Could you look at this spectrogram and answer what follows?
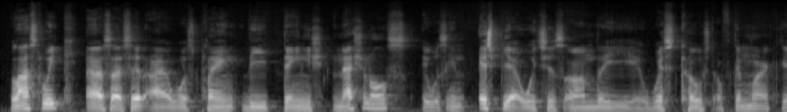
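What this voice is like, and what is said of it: Slightly unwell-sounding voice. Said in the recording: “sorry if I sound a little bit different today, I'm struggling a little bit with my health ... if you can tell the difference from my voice”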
